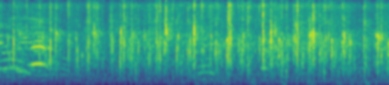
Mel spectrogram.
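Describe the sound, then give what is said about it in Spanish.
An audience bursts into sustained applause, dense overlapping claps at steady loudness, with scattered voices and cheering mixed in throughout. “Órrelo con un aplauso.”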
